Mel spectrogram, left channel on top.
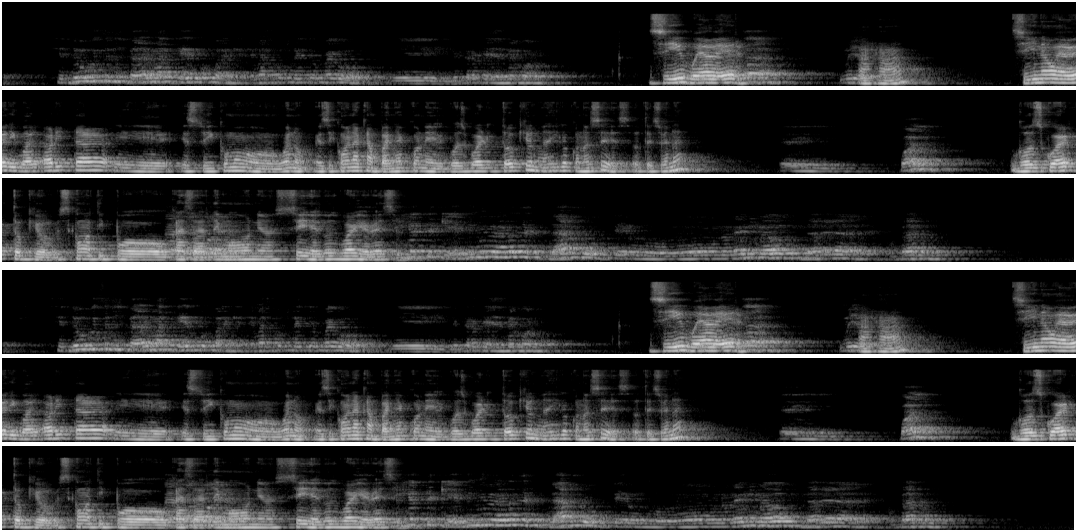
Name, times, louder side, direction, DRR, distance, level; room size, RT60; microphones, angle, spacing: voice 1, 0.5-5.4 6.6-7.7 8.4-8.9 18.5-19.1 19.7-20.1 23.1-23.9 25.0-30.8, equal, 80° right, -5 dB, 2.6 m, -29 dB
voice 2, 6.5-7.4 8.6-9.1 10.1-17.6 20.8-25.6, equal, 5° left, 8 dB, 0.4 m, -19 dB
8.5 x 5.0 x 5.1 m, 1.0 s
head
